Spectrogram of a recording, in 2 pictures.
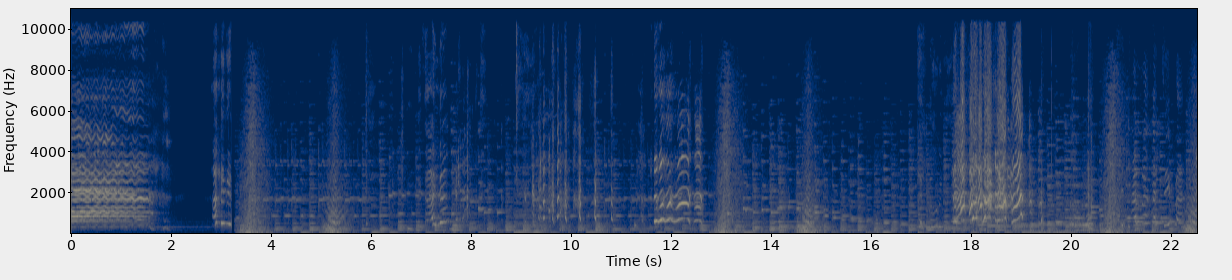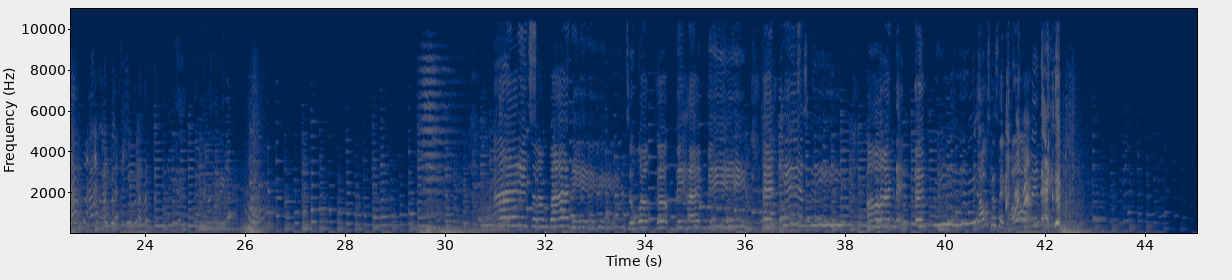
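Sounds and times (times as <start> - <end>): background music: 3.3 - 45.0
loud laughter with squeals: 17.6 - 19.5
unaccompanied voices singing: 30.8 - 33.4, 34.7 - 40.5.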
